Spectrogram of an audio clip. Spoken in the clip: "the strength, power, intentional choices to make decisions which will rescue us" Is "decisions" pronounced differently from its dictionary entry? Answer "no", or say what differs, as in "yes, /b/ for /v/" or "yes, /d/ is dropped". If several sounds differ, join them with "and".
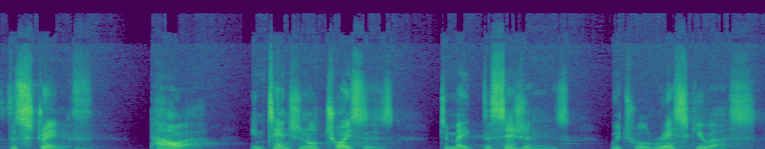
no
